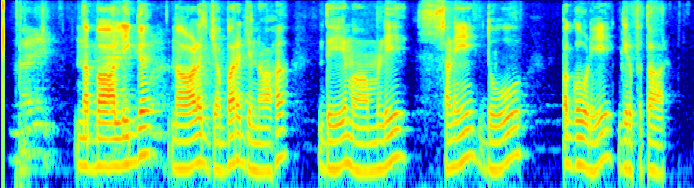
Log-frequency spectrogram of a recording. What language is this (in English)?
Punjabi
